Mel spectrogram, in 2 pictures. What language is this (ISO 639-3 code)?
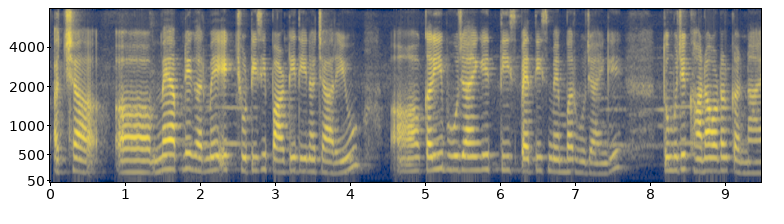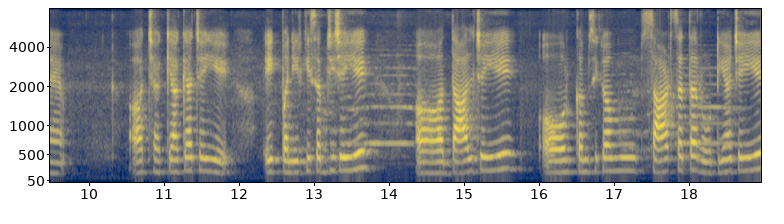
hin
